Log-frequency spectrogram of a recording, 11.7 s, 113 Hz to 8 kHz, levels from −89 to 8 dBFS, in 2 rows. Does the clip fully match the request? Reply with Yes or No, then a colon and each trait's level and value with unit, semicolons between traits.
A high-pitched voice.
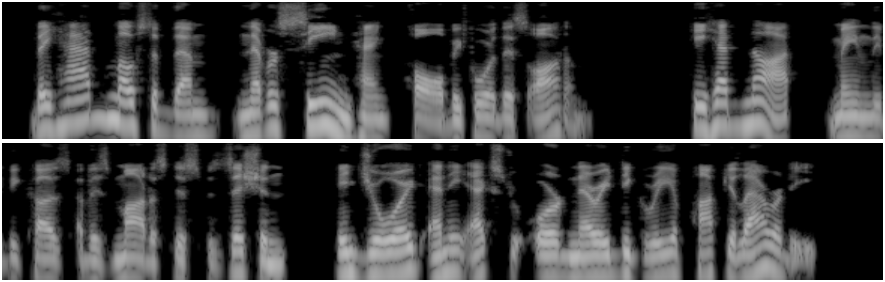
No: low, 125 Hz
